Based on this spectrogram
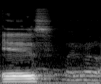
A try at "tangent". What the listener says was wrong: Tangent. Tangent. There's no r.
